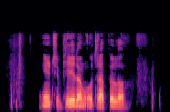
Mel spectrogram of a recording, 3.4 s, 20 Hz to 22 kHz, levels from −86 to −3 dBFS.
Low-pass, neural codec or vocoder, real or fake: 7.2 kHz; none; real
